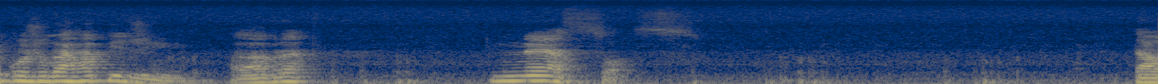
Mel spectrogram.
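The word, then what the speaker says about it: νῆσος: E aqui, nessos. Nessos, ilha. Essa palavra tem que ter uma atenção especial, porque, repara, a acentuação dessa palavra ela é feita com acento circunflexo.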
